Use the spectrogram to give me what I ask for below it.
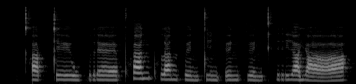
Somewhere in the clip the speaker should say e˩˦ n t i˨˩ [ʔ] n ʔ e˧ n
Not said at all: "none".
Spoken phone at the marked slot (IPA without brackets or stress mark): none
